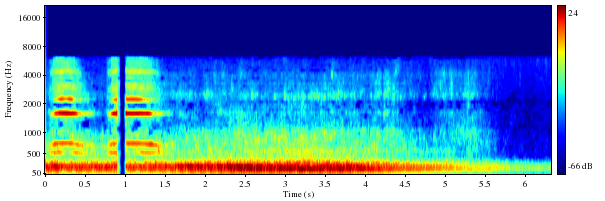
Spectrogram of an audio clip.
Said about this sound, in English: Signal that freighter to heave to. Give her the whistle. Aye, aye, sir.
